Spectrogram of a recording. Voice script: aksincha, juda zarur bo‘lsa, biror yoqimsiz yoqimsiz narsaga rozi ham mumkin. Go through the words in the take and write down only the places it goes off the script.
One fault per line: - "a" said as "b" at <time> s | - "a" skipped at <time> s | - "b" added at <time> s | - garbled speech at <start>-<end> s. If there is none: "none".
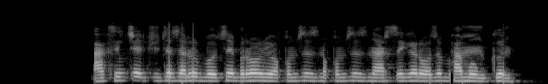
none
